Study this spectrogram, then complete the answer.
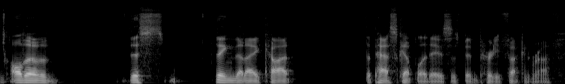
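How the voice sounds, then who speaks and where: A man speaks with vocal fry at a very deep, low pitch, leaving long and frequent pauses, his loudness swinging widely over fairly even intonation, on a very clean recording with a silent background and a dry, close sound with no echo. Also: moderate pace. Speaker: gaming livestreamer. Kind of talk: casual livestream chat.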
